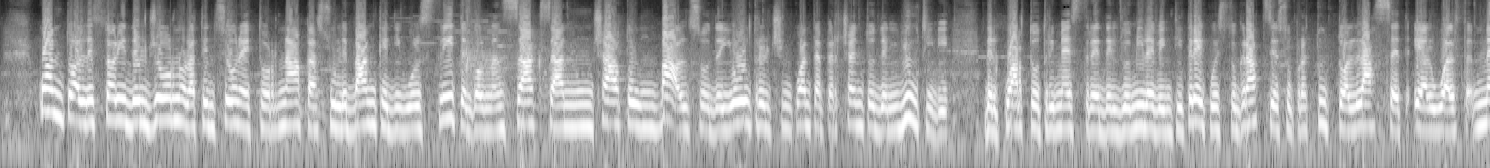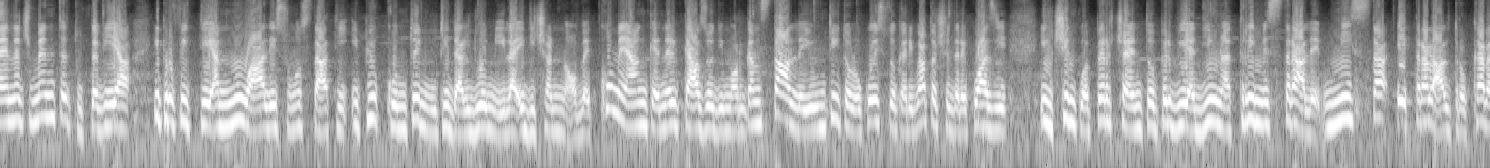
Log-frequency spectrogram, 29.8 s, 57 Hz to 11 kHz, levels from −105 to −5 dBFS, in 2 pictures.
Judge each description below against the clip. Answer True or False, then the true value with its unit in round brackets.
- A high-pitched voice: True (210 Hz)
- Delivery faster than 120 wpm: True (155 wpm)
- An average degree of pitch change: True (3.7 semitones)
